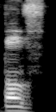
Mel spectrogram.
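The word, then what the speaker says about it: Bodb: swine heard above that's b o d b pronounced both the latter king of the she of monster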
